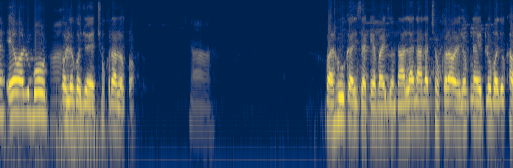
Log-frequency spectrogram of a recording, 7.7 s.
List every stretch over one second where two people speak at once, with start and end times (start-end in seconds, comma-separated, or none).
4.9-7.1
